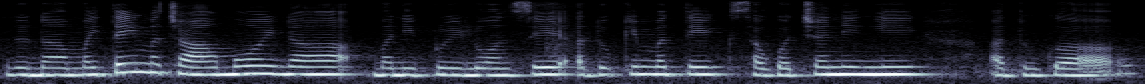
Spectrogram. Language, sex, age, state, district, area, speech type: Manipuri, female, 18-30, Manipur, Imphal West, rural, spontaneous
